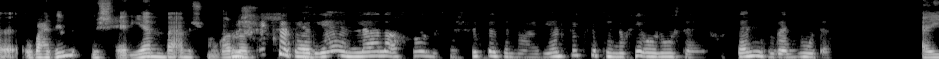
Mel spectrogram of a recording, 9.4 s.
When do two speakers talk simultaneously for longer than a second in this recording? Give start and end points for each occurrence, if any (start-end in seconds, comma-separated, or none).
none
